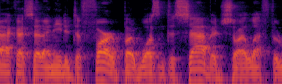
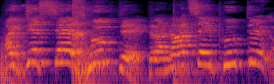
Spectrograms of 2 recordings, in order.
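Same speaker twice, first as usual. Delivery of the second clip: shocked shout. Real, not acted. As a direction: squeal it in shocked disbelief. Shocked at own words.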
